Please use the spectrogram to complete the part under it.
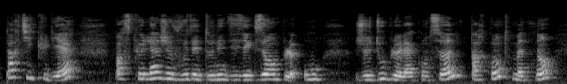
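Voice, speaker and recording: A woman teaching a grammar lesson, spelling out letters and repeating word pairs slowly. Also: on the high side, expressive, a little mellow, far from the mic. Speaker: French teacher.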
